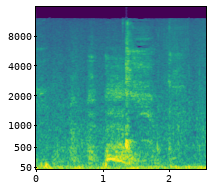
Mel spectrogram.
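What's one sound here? A man speaks softly into a handheld microphone.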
